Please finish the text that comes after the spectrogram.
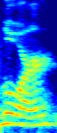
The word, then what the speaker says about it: Lohr: recently got married and my new last name, Lohr, is pronounced like Lore, even though it's not spelled that way.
